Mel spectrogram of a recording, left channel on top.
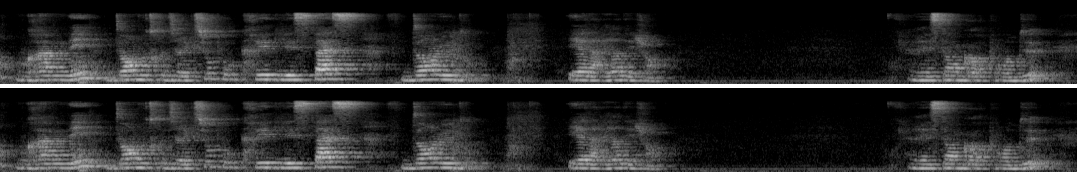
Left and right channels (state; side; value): normal; both; correlation 0.51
